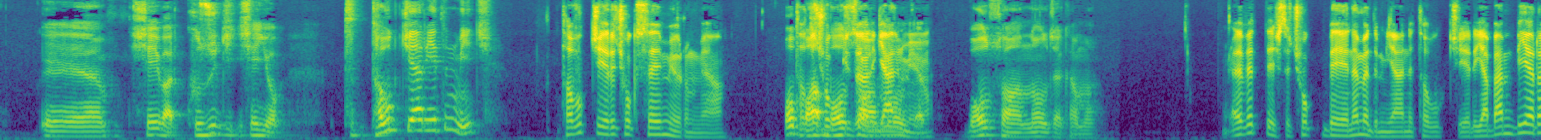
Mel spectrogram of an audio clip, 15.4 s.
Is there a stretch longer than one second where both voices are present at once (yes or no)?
yes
